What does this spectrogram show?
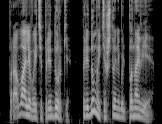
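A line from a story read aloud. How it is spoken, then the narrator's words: Snapped. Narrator (Russian): огрызнулся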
